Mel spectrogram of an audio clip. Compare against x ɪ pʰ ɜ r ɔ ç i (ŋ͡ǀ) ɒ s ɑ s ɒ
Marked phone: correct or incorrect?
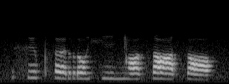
correct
